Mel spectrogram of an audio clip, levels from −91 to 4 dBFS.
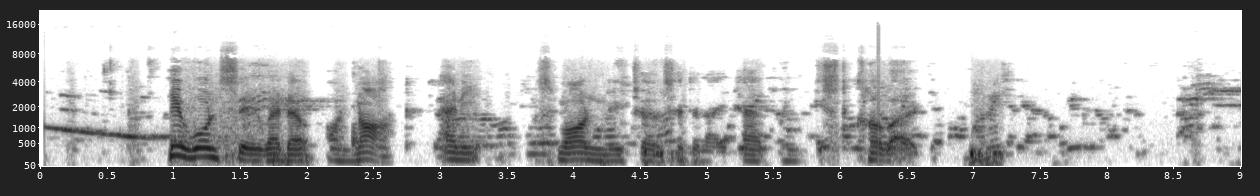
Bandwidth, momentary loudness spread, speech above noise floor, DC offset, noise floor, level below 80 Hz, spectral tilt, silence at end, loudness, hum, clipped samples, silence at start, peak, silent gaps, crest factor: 9.2 kHz; 17 LU; 22 dB; under 0.1%; -40 dBFS; -46 dBFS; -6 dB/octave; 0 s; -18 LUFS; none; under 0.1%; 0.05 s; -2 dBFS; none; 18 dB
